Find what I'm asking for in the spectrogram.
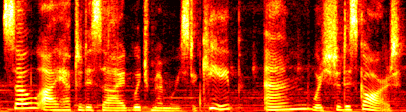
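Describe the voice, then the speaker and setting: A woman playing a cool, eccentric female academy president in a video game, composed and deliberate, speaking in clipped statements. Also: mid-range voice, big pitch swings, natural voice. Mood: composed, explanatory. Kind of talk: scripted video game voice acting. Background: game music under the voice.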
